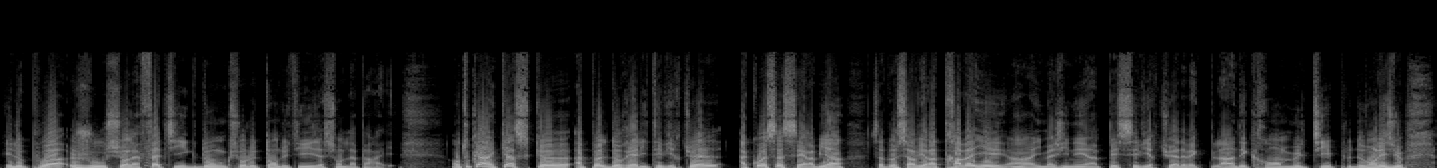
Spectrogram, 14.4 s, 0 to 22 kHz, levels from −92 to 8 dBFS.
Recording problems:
distortion; slight; 10 dB below the speech

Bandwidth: 15 kHz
